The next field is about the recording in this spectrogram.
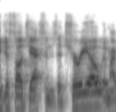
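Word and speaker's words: Chourio: there um we just saw Jackson is a Cheerio am I pronouncing that correctly yeah yeah now is the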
